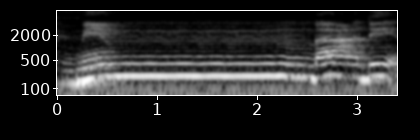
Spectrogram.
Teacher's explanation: dengungnya itu kira-kira 2 sampai 3 vokal, 3 ketuk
